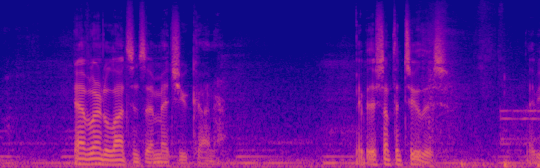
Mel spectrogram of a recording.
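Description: An older man speaks in a low, calm voice.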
